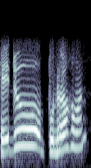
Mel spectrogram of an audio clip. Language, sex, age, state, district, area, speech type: Assamese, male, 18-30, Assam, Charaideo, urban, conversation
